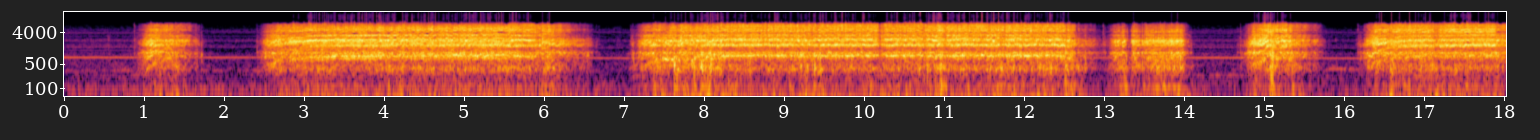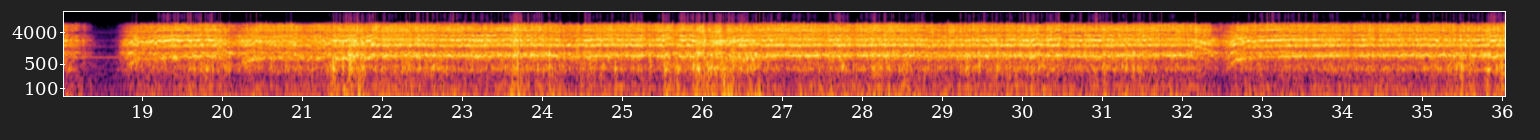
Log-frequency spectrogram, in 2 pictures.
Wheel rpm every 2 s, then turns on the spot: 30, 120, 200, 80, 230, 230, 130, 60, 150, 120, 190, 220, 230, 230, 220, 220, 180, 230.
0-2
